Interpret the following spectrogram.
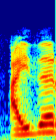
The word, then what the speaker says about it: either: इन दोनों की प्रोनाउंसिएशन कई बारी आइदर और नाइदर भी कह सकते हैं, करेक्ट प्रोनाउंसिएशन दोनों ही है, आइदर और नाइदर और ईदर और नीदर।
